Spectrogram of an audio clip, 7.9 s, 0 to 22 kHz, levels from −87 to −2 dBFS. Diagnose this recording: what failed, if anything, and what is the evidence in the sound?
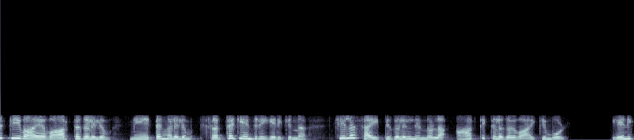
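Codec stage: the GSM full-rate codec is audible throughout. Beyond the 250 Hz to 3.4 kHz telephone band, the speech carries a buzzy, gravelly roughness from sparse pulse excitation, consistent with roughly 13 kbps, unlike clean band-limiting.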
